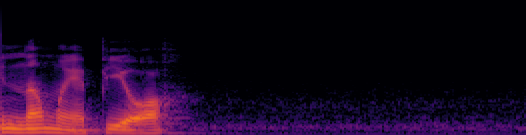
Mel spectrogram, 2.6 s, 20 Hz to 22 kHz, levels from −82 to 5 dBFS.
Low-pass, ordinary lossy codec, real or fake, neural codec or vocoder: 7.2 kHz; none; real; none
